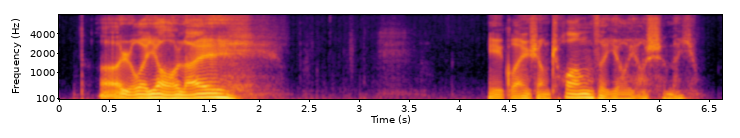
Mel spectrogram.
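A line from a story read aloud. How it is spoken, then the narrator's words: Sighing. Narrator (Chinese): 楚留香又叹道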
